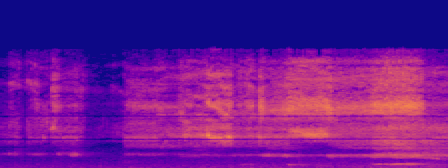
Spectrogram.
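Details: High-pitched grinding, rasping whine that rises and falls as a surgical drill cuts bone during live endoscopic sinus surgery.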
